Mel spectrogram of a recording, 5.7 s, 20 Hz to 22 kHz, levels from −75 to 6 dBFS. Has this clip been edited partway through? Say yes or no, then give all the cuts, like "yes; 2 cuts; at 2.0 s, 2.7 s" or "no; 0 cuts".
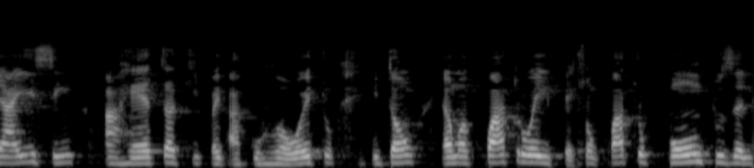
yes; 3 cuts; at 1.7 s, 3.5 s, 4.3 s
